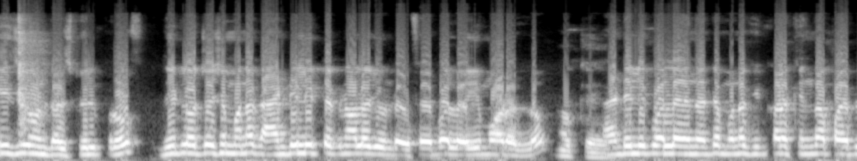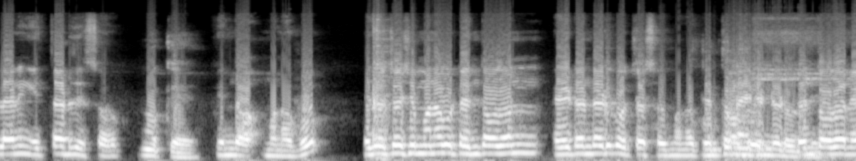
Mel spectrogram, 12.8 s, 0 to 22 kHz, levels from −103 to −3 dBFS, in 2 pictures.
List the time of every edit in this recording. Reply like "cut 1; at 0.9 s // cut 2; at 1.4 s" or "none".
none

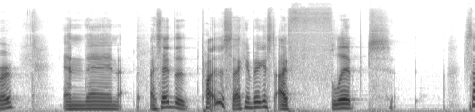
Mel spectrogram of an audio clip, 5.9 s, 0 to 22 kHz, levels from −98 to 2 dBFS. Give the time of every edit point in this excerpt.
cut 1; at 1.7 s

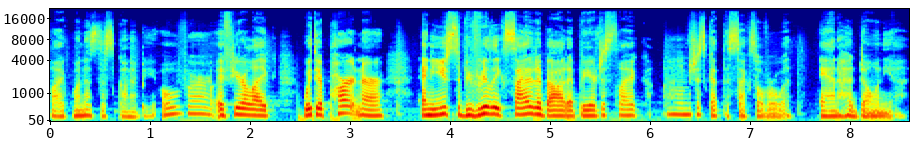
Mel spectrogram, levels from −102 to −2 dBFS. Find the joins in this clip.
cut 1; at 1.6 s // cut 2; at 7.5 s

